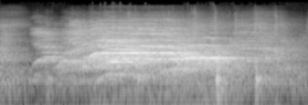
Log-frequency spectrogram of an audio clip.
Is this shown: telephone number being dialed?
no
